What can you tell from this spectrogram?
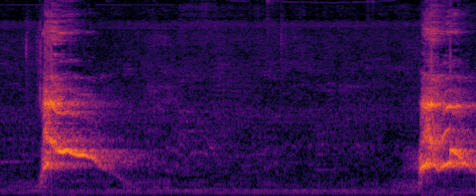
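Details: Dog at Wat Mahabut (Wat Yanak) temple, barking for a long time at something it seems to see. Two loud, harsh barks, each fading into a short tail, about four and a half seconds apart over a steady low hum.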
